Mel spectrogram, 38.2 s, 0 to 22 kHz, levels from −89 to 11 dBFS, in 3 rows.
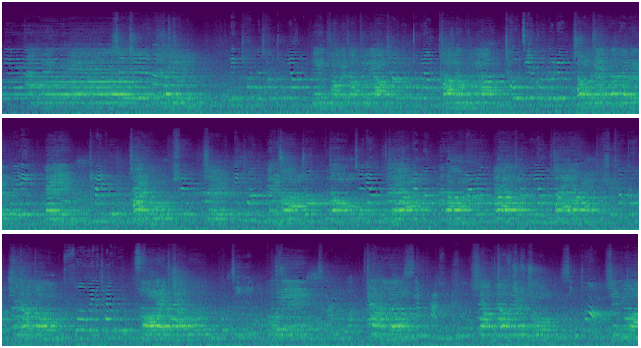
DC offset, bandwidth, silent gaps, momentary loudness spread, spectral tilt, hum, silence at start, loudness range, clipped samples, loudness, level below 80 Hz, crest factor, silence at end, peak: under 0.1%; 13 kHz; none; 12 LU; -5 dB/octave; none; 0 s; 5 LU; under 0.1%; -21 LUFS; -42 dBFS; 18 dB; 0 s; -2 dBFS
